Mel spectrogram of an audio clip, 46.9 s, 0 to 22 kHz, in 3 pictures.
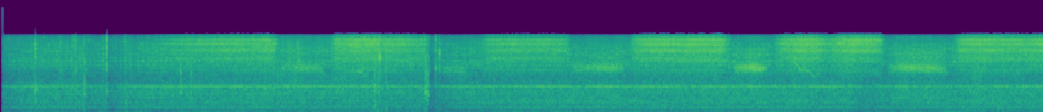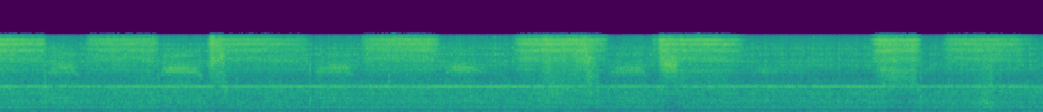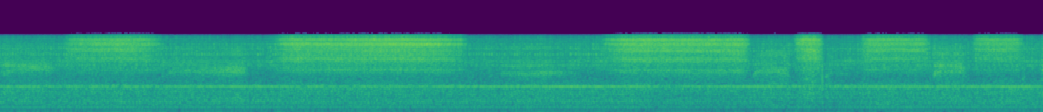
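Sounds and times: air blown through a straw: 7.2 - 22.8, 23.4 - 27.2, 28.7 - 38.4, 40.3 - 46.7.

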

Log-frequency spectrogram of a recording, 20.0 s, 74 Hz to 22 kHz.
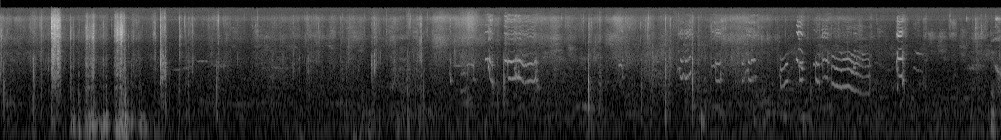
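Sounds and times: puppies whining and whimpering: 9.0 - 10.9, 13.5 - 18.7.

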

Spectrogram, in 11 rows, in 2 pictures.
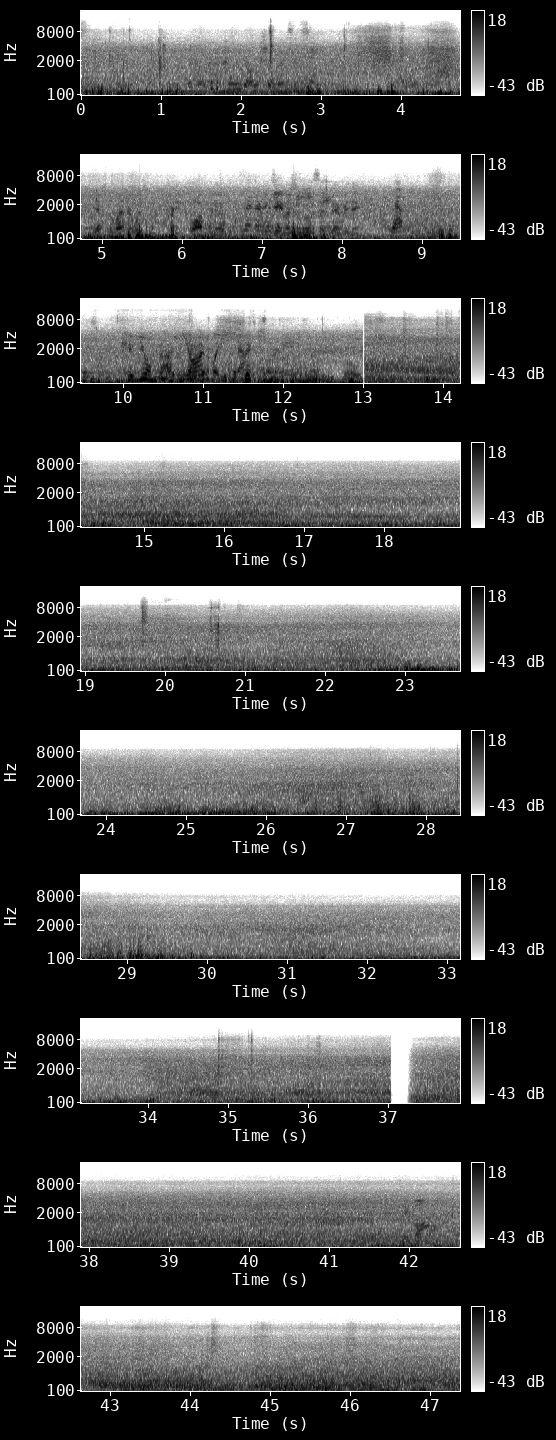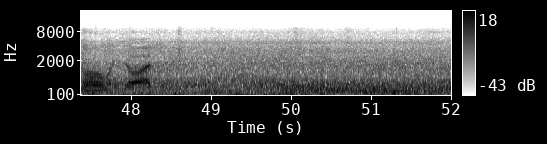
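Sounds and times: ocean surf: 0.0 - 52.0
wind buffeting microphone: 0.0 - 52.0.

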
